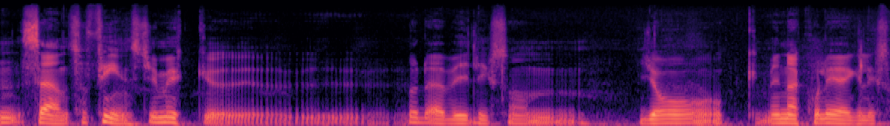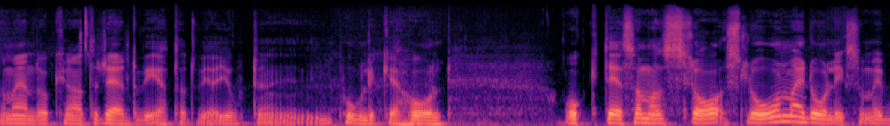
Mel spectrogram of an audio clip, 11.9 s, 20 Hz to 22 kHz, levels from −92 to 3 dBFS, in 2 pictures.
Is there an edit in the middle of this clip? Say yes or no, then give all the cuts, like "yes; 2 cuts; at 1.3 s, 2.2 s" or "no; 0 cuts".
yes; 5 cuts; at 2.7 s, 4.2 s, 5.0 s, 6.8 s, 8.1 s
